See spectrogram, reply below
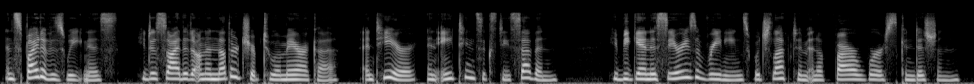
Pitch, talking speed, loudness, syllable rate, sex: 235 Hz, 195 wpm, -18 LUFS, 5.8 syllables/s, female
